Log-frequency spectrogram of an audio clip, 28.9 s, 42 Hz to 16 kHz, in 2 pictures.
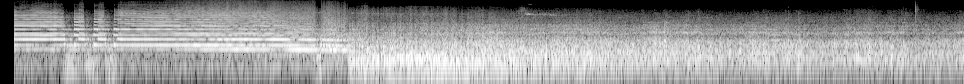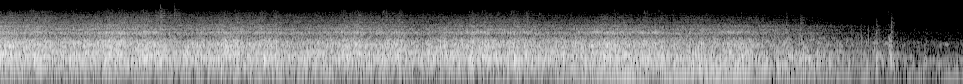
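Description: Horn of a passenger train's leading diesel locomotive (CNR CKD8G with an EMD J26CW-AC) sounding a long chord that drops in pitch about five seconds in as the locomotives pass. Then the locomotives and passenger coaches roll by at speed, and the noise fades away as the train recedes near the end.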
